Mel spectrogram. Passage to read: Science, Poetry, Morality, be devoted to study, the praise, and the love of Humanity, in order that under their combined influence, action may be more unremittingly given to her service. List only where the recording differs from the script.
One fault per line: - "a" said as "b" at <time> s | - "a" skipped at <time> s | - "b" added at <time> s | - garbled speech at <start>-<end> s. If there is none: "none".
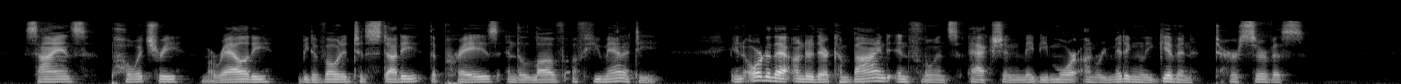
none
